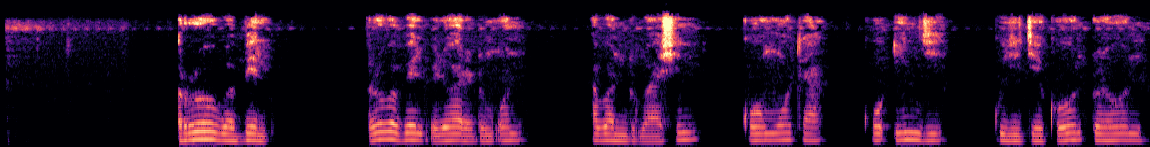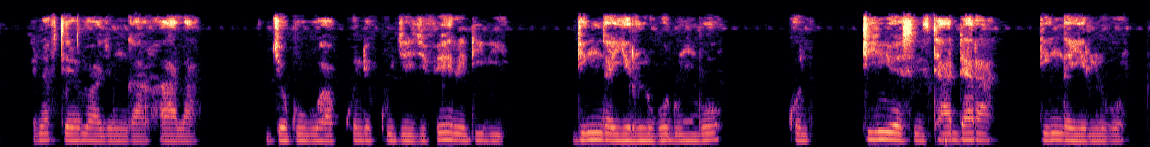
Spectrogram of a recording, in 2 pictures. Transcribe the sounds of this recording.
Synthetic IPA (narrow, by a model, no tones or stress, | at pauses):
ɾɔbabɛl | ɾɔbabɛlɓɛɗɔwaɗaɗumʔɔn | haɓandumaʃin | kɔmɔta | kʰɔʔiɲd͡ʒi | kud͡ʒɛd͡ʒɛkʰɔnɗɔn | ɓɛnaftɛɾɛmad͡ʒumɡamhaːla | d͡ʒoɡuɡuhakːundɛkud͡ʒed͡ʒifɛɾɛɗiɗi | diŋɡajiɾluɡɔɗumbɔ | kɔn | tiniɔsiltadaɾa | d̥iŋɡajiɾluɡɔ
